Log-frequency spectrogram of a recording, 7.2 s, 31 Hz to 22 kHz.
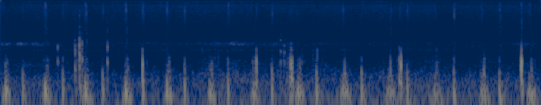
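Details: Self-recorded stethoscope heart sounds of a standing 35-year-old man over mitral, tricuspid, pulmonary, aortic and right ventricular areas: steady low lub-dub with clear valve sounds, no added sounds; normal.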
